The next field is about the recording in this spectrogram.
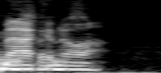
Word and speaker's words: Mackinac: Yeah, it's Mackinac.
